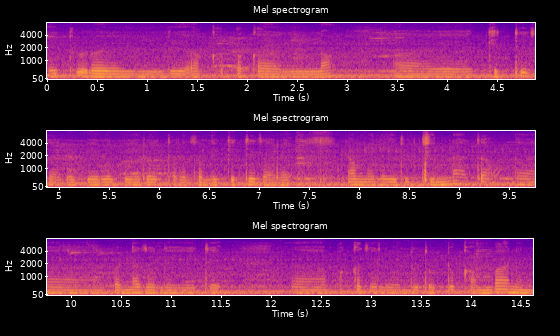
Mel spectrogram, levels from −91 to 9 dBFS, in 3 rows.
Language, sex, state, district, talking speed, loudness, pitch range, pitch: Kannada, female, Karnataka, Chamarajanagar, 65 wpm, -22 LUFS, 135-145 Hz, 140 Hz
